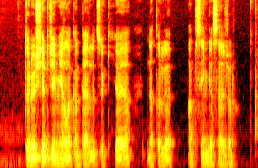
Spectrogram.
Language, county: Lithuanian, Klaipėda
